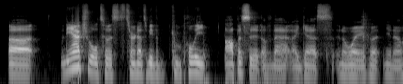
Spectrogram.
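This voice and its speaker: At a moderate pace and medium pitch, a man speaks with ordinary pitch variation and big swings in loudness on a very clean recording with a silent background. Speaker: gaming YouTuber. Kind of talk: reaction commentary. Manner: louder when talking freely; animated.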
